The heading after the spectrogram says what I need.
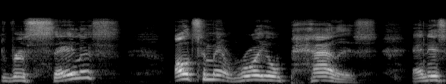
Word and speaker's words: Versailles: I want to say this is pronounced Versailles, Ultimate Royal Palace.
